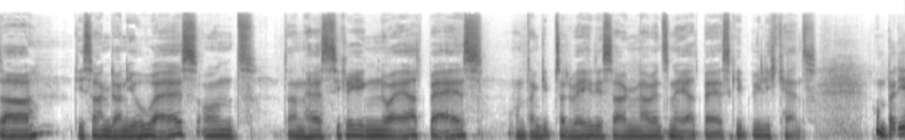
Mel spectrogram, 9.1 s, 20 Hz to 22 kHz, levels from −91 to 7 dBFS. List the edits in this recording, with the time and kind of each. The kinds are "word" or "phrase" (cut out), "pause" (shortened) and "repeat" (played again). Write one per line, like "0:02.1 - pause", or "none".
none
